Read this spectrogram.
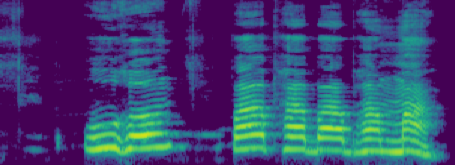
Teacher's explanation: ऊ हो प फ ब भ म, इनमें से कोई भी हो तो उसका स्थान ओष्ठ होता है।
